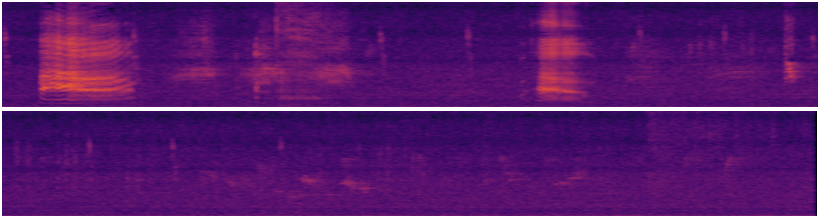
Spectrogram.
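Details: Cat with kittens meowing: a loud, bright meow near the start, a softer one around three seconds and another near five and a half seconds, separated by quiet stretches with faint low background hum.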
